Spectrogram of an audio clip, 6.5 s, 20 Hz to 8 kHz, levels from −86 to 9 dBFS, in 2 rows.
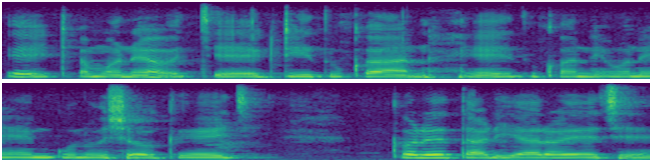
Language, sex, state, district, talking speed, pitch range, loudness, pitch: Bengali, female, Assam, Hailakandi, 110 wpm, 160-165 Hz, -16 LUFS, 160 Hz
